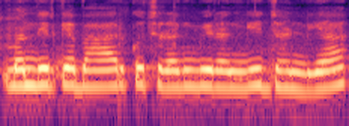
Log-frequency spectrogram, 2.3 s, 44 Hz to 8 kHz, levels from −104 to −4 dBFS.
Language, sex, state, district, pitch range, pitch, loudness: Hindi, female, Chandigarh, Chandigarh, 220-235 Hz, 225 Hz, -15 LUFS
